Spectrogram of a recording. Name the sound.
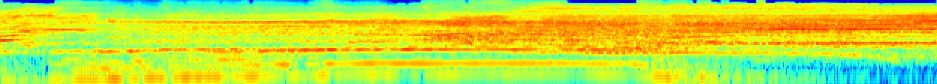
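cow mooing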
